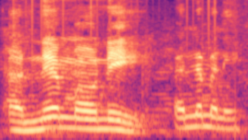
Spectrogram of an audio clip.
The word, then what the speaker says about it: anemone: literally any marinesis monster in your grade it's pronounced anemone yeah I hear people who are pronouncing wrong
